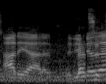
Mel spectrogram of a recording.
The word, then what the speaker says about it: Adidas: Did you know that's not the way it's pronounced? Adidas. Adidas.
